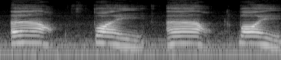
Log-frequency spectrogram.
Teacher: ujung lidah dengan pangkal gigi seri atas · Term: itbaq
